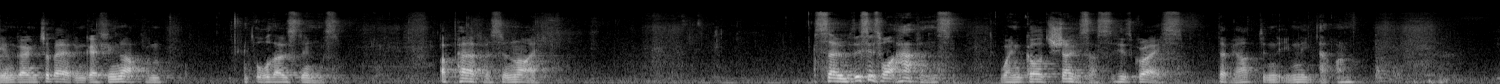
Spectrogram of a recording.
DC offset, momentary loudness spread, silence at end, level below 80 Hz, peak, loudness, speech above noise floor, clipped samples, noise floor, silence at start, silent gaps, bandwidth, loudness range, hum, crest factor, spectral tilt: under 0.1%; 24 LU; 0 s; -48 dBFS; -2 dBFS; -21 LUFS; 23 dB; under 0.1%; -43 dBFS; 0 s; none; 13 kHz; 7 LU; none; 22 dB; -5.5 dB/octave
